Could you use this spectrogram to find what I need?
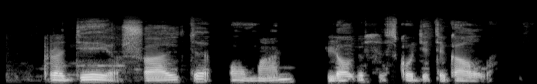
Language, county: Lithuanian, Kaunas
